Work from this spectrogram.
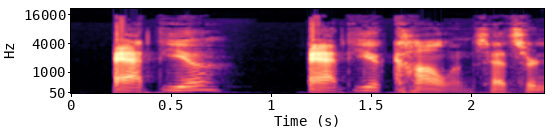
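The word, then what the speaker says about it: Atyia: name what's her name her name is uh attia a-t-y-i-a would that be Atia Atia Collins that's her name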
